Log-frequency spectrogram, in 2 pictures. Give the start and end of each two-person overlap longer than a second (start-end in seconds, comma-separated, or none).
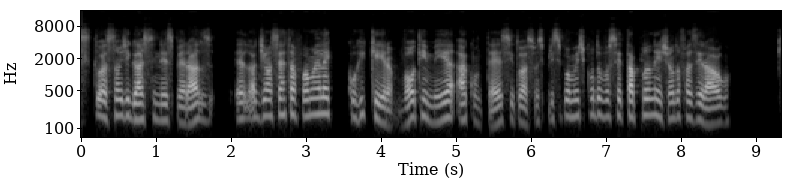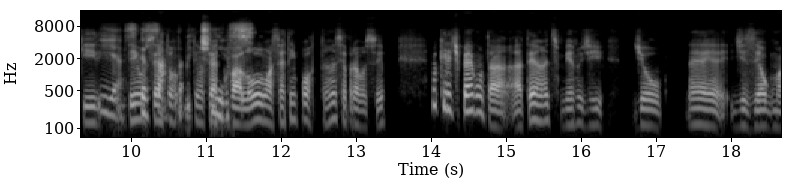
9.6-11.6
